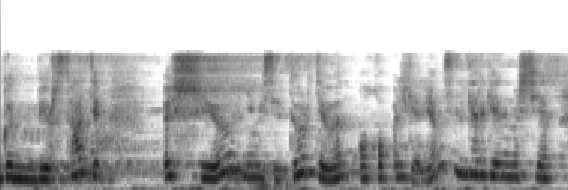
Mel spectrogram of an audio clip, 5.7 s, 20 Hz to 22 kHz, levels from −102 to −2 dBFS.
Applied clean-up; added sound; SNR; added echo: classical method WPE with log-MMSE.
